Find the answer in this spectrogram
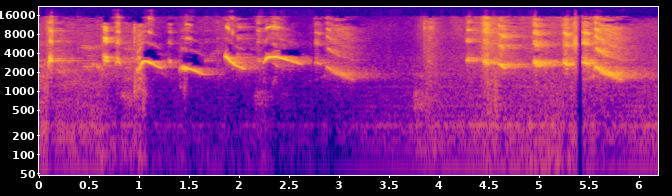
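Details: Green-winged saltator singing to warm up a cold bird for tournaments: clear, liquid whistled phrases arching and falling, a brief pause, then more bright downslurred whistles with faint clicks.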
